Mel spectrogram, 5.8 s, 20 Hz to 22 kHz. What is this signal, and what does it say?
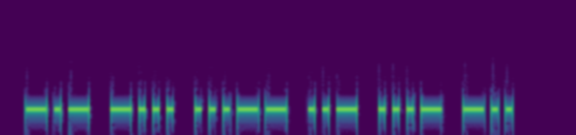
Morse code, heard as a keyed tone, about 17 wpm, 700 Hz. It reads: KB3UVD
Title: USA Callsign DE Callsign 17wpm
